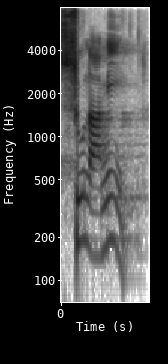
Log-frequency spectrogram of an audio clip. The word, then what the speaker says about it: tsunami: TSUNAMI। तो ये टी से शुरू हो रहा है, बोलते क्या है? सुनामी, लेकिन शुरू हो रहा है टी से।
